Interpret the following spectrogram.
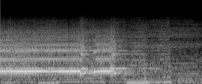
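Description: A loud, steady whistle-like tone held at one pitch, with a brief wobble just before it cuts off a little over a second in.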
